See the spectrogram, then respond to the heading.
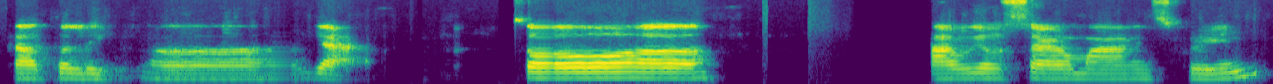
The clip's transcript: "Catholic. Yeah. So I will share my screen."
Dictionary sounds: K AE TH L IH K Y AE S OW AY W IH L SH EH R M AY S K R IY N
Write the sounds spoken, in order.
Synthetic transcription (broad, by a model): K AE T L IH K Y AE S OW AY W IH L S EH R M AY S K R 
